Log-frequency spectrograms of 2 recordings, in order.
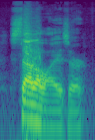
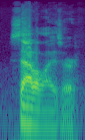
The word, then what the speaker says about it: Satellizer: No, it's not Salazar. Satellizer.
